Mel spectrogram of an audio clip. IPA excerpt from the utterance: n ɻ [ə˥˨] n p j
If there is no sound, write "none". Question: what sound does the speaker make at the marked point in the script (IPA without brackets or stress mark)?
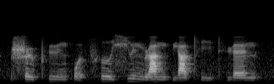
a˥˨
